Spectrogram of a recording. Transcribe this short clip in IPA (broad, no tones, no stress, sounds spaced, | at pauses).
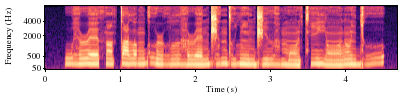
w ɛ̤ ɹ ɛ θ œ̃ tˤ ɛ l ɔ ŋ ɡ o̤ ɹ o̤ lː a̤ ɹ ɛ n d͡ʒ a̤ n d ɔ̤ ʎ ĩ n d͡ʒ i ð a̤ m ɔ̃ cʰ i j ɔ̃ l ɔ̃ ɟ o̤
